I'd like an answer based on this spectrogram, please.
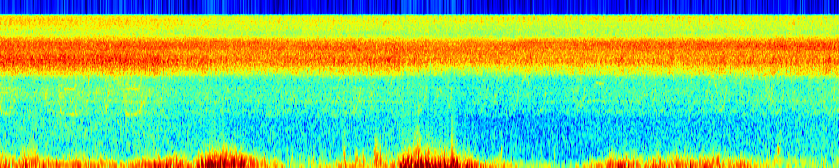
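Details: Midsummer song of a large brown cicada on a tree, a continuous hissing high-pitched drone held throughout, over bursts of low rustling as someone tries to catch it.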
